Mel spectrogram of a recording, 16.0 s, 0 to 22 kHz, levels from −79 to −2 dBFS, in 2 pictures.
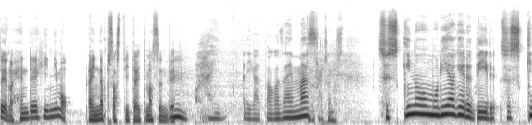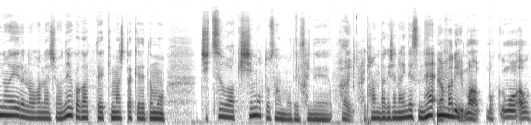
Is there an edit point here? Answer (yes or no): yes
